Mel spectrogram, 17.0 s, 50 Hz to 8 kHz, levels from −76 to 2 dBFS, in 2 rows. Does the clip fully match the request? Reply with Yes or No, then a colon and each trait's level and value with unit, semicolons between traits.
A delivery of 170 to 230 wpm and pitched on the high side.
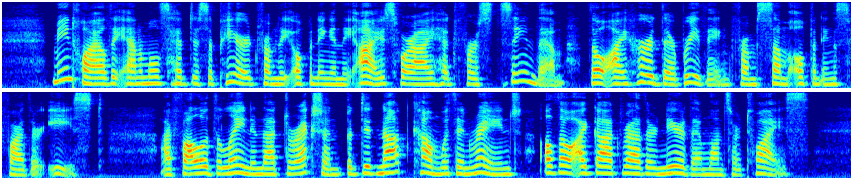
Yes: average, 175 wpm; high, 210 Hz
